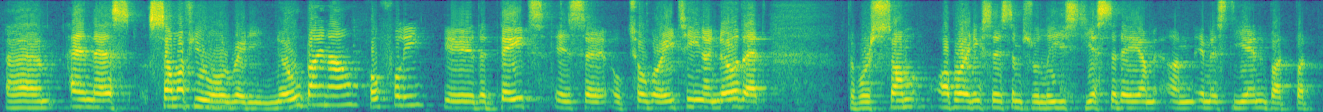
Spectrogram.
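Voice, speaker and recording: A man from Denmark with a Danish accent, giving a relaxed technical conference talk with restarts and light jokes. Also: on the high side, rough recording. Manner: casual, repeats words, light joking. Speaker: conference presenter.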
